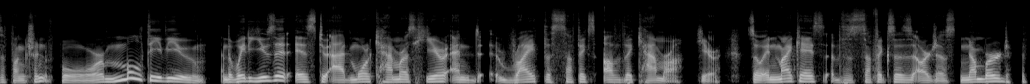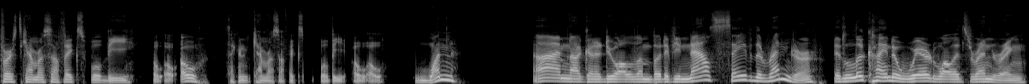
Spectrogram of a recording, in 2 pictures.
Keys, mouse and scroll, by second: 1.9 drag, 3.4-8.7 drag, 11.0-12.2 drag, 11.8 0, 11.9 0, 13.1 click, 13.6 0, 15.3 click, 15.7 click, 18.3 click.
